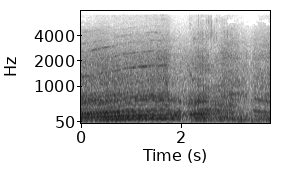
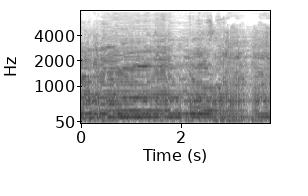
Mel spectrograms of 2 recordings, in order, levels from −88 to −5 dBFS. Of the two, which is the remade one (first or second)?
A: second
